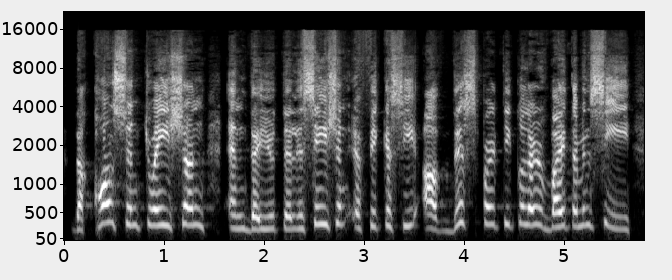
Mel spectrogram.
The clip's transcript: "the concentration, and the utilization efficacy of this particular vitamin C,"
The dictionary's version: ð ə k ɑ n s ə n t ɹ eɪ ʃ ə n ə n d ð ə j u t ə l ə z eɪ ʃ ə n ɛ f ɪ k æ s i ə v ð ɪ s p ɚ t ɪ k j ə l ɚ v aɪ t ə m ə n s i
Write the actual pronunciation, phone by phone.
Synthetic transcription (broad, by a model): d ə k ɑ n s ə n t ɹ eɪ ʃ ə n ə n d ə j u t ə l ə s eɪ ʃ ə n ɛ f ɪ k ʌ s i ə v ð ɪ s p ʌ t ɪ k j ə l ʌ v aɪ t ə m ə n s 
